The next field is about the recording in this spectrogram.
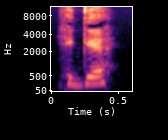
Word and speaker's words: hygge: and we need to practice more hygge.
